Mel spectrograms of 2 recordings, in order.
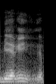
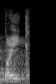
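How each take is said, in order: First: A vowel is sounded between the b and r. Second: The b and r are said together. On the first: The speaker calls it right. "moi je dis bériques" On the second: The speaker calls it wrong. "pas les briques"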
